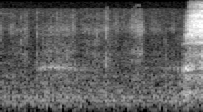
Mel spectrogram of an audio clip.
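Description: Near silence: faint room tone with the soft rub of cotton yarn being drawn over a wooden crochet hook.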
